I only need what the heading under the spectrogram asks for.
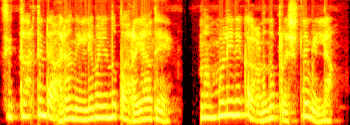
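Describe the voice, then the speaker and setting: A woman voicing a jealous, sharp-tongued young woman in a storybook, curt and demanding. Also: a little high, expressive, brisk, husky, dull audio. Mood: angry.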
